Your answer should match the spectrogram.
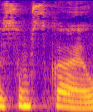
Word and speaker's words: Сумская: Все-таки Сумская область, ударение таковое, только в разговорном варианте Сумщина.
